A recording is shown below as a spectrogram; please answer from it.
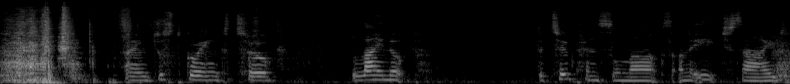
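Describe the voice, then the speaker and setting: Over noticeable background noise, a woman speaks at a very slow pace with long, frequent pauses, big swings in loudness, medium pitch and fairly even intonation. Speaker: crafting video host. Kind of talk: crafting tutorial. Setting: live stream on camera.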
